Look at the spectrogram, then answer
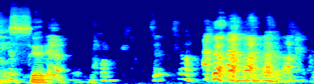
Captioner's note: audience chuckles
